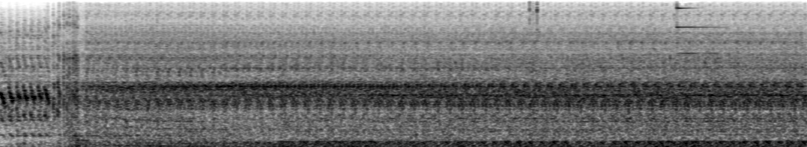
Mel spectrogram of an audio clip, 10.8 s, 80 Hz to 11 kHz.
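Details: Ford V8 6.0 Powerstroke diesel after replacing two idler pulleys, belt tensioner and accessory belt to cure a squeak/grind: quick crank catches after a second, then steady even idle with no squeal or chirp from the belt drive.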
